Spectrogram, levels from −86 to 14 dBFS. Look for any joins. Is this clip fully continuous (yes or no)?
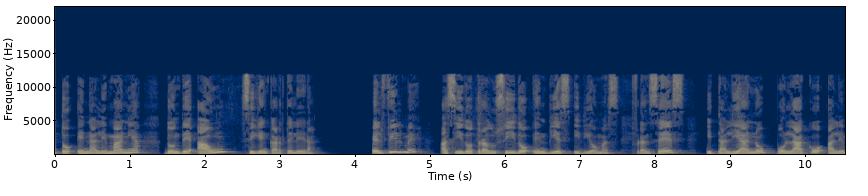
no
